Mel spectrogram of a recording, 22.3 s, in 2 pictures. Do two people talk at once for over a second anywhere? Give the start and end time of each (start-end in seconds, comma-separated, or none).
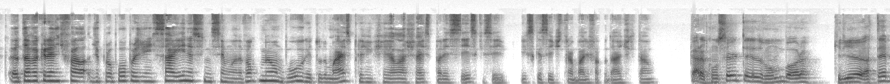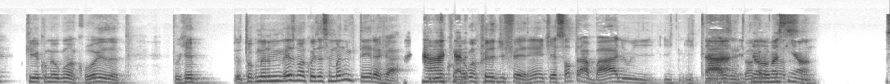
16.4-17.7, 19.9-21.3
